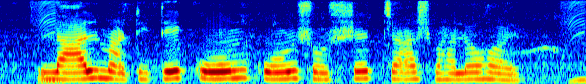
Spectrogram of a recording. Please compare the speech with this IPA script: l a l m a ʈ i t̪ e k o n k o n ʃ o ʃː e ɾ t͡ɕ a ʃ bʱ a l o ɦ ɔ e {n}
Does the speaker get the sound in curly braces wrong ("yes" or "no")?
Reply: yes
